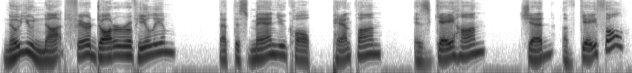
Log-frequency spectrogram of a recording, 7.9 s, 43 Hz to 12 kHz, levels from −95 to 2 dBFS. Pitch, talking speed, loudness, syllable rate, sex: 165 Hz, 135 wpm, -19 LUFS, 3.8 syllables/s, male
